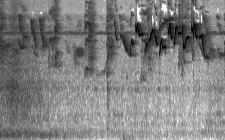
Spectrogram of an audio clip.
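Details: For songbird training, a leaf warbler gives its shrill, loud whistling song: quieter downslurred notes over a low rumble at first, then after a pause a bright run of rapid zigzag whistled notes repeated about four per second.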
